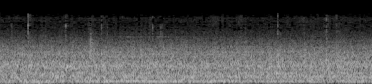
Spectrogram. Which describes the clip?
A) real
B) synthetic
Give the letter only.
A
